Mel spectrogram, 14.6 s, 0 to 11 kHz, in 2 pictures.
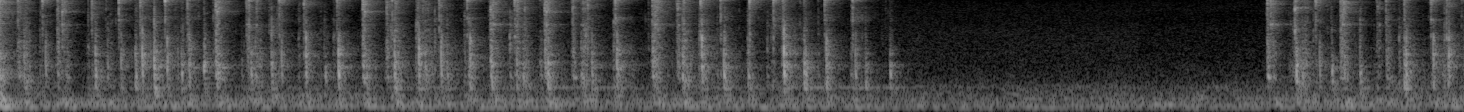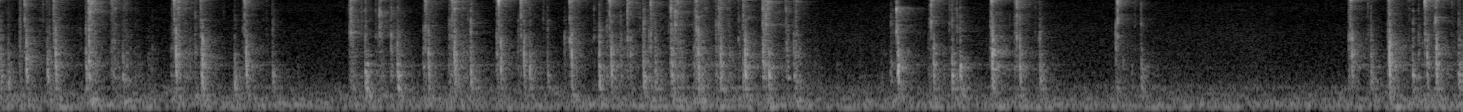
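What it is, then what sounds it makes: Mechanical keyboard typing. Continuous two-handed fingertip typing on a black plastic Rymek retro mechanical keyboard with round copper keycaps. Bright, rapid clicky key strikes come in bursts, with short quiet pauses around 4.5–6.3 seconds and near 11.5–14 seconds.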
